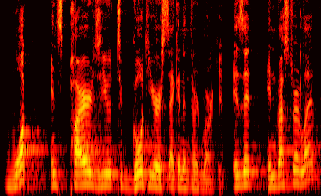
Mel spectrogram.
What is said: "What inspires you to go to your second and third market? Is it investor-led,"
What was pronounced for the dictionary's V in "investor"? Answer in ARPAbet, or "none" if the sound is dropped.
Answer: V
